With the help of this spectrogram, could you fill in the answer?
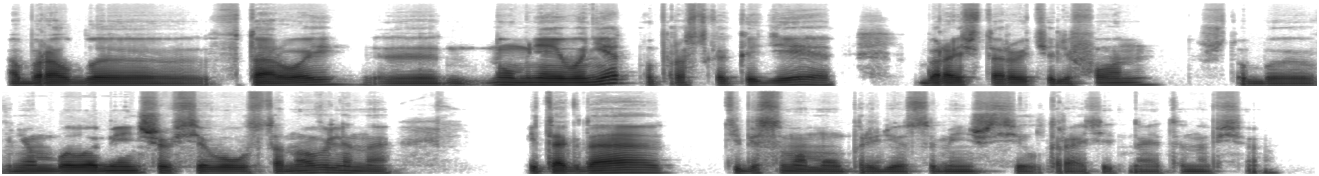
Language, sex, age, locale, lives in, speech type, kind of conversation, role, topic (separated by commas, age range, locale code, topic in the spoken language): Russian, male, 30-34, ru-RU, Estonia, conversation, podcast, guest, Когда стоит отключать уведомления, а когда лучше оставить их включёнными?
